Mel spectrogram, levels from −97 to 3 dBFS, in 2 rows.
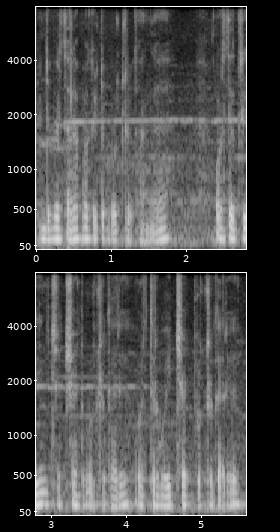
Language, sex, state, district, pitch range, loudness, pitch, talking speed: Tamil, male, Tamil Nadu, Kanyakumari, 120-140 Hz, -21 LUFS, 130 Hz, 140 wpm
